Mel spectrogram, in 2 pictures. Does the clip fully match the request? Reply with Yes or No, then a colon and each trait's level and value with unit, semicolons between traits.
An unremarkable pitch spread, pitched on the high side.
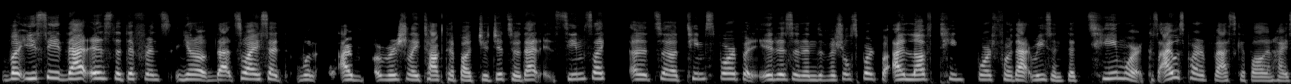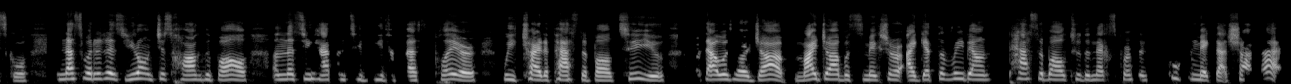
Yes: average, 3.2 semitones; high, 220 Hz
